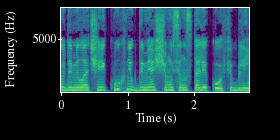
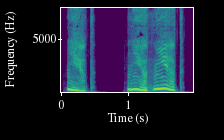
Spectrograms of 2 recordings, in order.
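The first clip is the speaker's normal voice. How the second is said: panicked protest; 5 semitones higher, much slower than usual. A narrator's reading. Emily panics at the mummy.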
